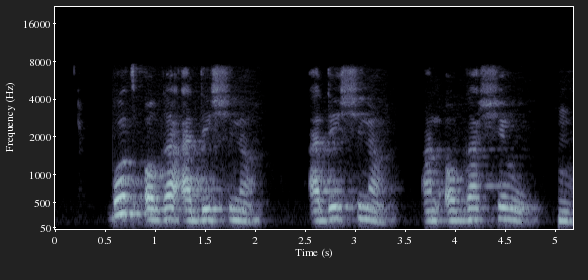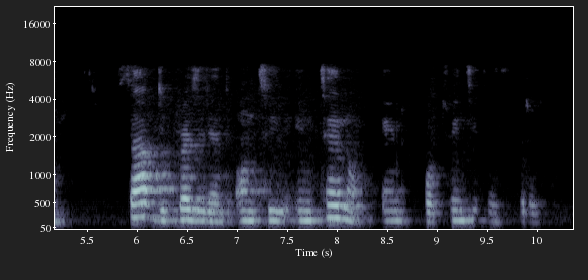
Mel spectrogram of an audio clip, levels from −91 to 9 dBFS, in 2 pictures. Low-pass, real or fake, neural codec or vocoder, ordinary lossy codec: none; real; none; none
